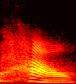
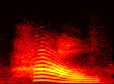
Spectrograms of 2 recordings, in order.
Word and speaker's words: how: Cuidado con how, ¿vale? Se escribe con una O, pero se pronuncia como si fuera una A y después una U. How, ¿vale?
